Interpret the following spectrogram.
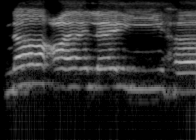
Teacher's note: Ha ini ha lembut, ha biasa kita lepaskan sahaja dari pangkal kerongkong.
